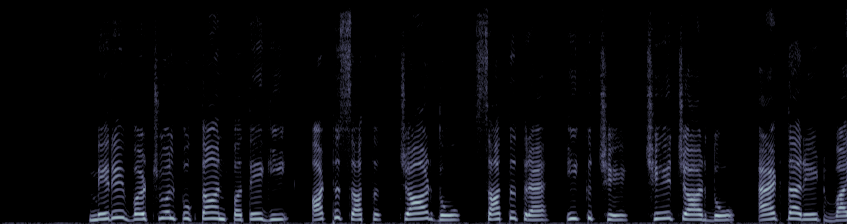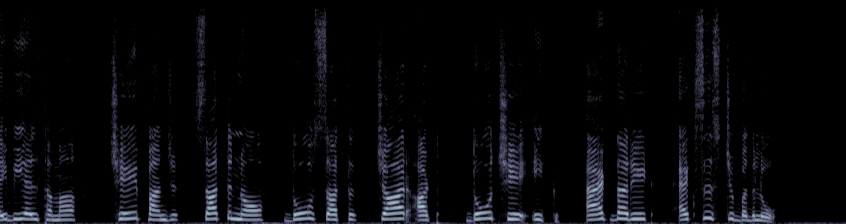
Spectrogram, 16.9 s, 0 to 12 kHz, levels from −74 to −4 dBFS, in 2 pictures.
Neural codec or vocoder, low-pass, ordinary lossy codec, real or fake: none; none; none; real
